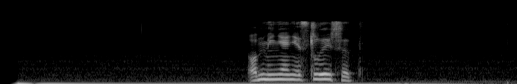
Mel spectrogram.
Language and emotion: Russian, neutral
